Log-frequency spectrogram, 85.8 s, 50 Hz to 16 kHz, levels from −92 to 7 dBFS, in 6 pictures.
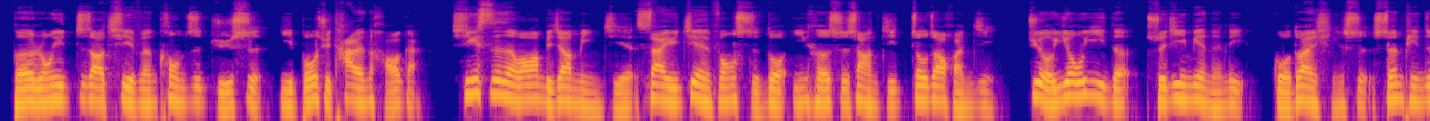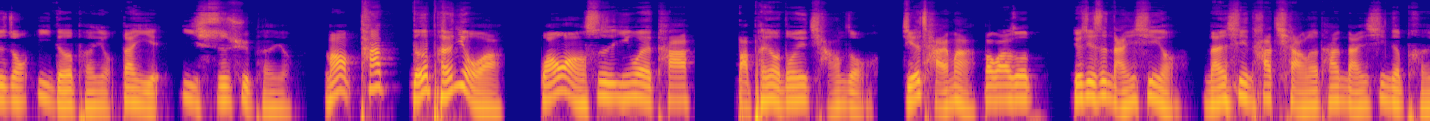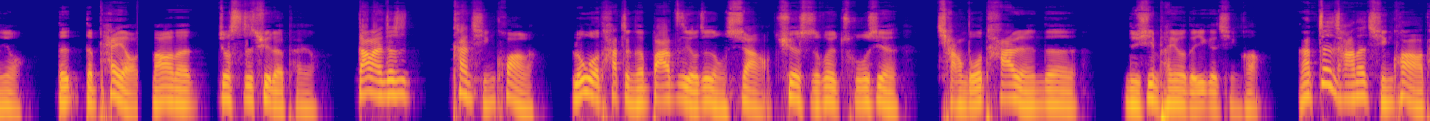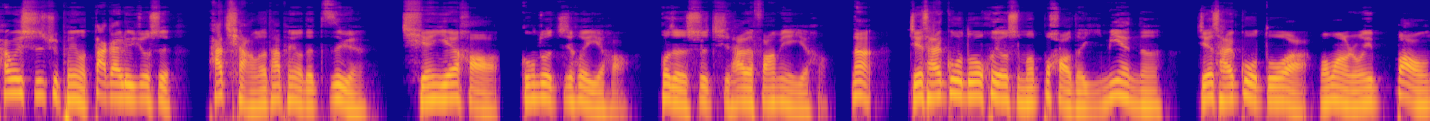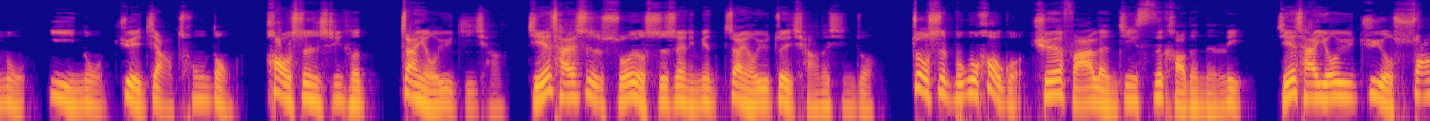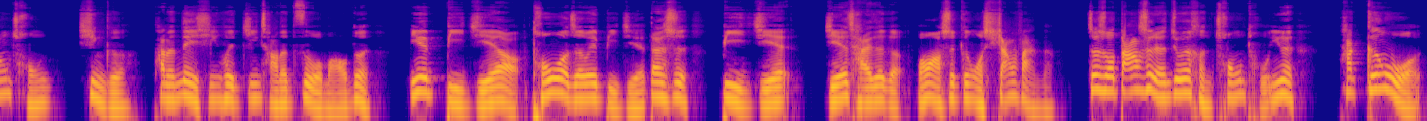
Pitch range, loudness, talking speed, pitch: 105-145 Hz, -15 LUFS, 245 characters per minute, 125 Hz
